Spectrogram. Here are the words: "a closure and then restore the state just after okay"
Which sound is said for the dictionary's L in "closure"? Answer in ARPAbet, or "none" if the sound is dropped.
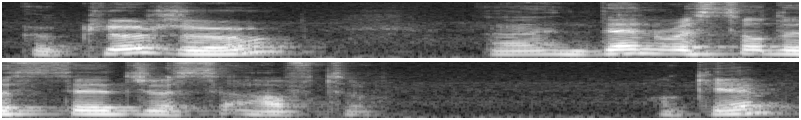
L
